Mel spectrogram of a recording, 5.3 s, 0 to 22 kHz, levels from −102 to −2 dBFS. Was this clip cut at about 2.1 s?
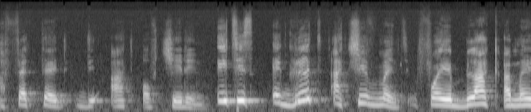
yes; 1 cut; at 2.1 s

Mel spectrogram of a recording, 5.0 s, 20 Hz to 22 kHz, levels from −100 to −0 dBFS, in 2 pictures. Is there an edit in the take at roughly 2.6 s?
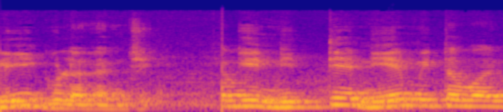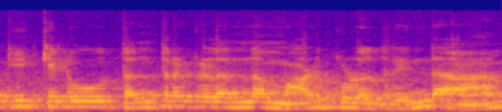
no; 1 cut; at 1.1 s

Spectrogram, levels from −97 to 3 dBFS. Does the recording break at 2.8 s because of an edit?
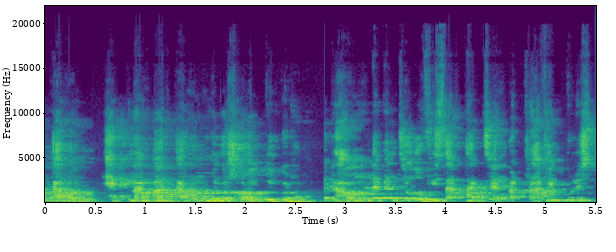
yes; 1 cut; at 2.8 s

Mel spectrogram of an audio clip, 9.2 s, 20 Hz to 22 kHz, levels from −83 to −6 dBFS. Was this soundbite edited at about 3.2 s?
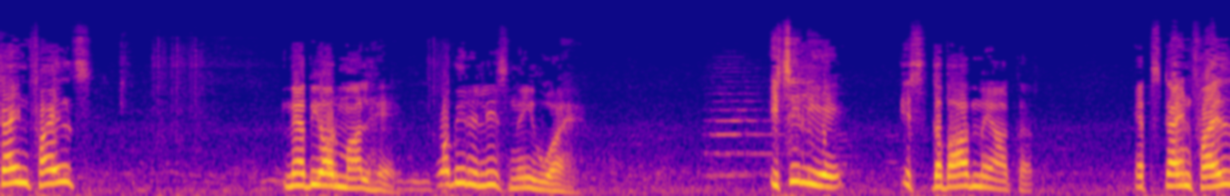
yes; 1 cut; at 3.2 s

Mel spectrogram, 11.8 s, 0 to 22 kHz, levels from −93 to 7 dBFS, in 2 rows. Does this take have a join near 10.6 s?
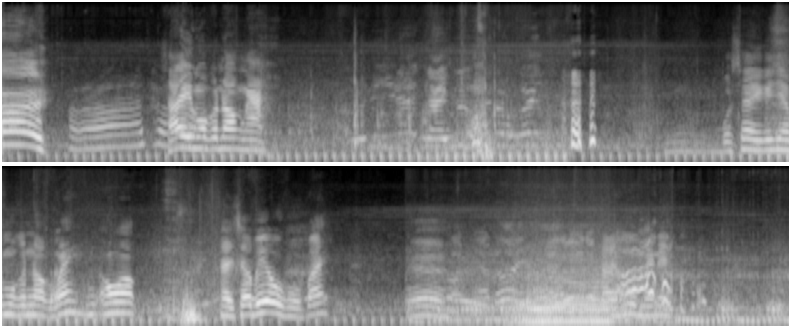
no; 1 cut; at 9.3 s

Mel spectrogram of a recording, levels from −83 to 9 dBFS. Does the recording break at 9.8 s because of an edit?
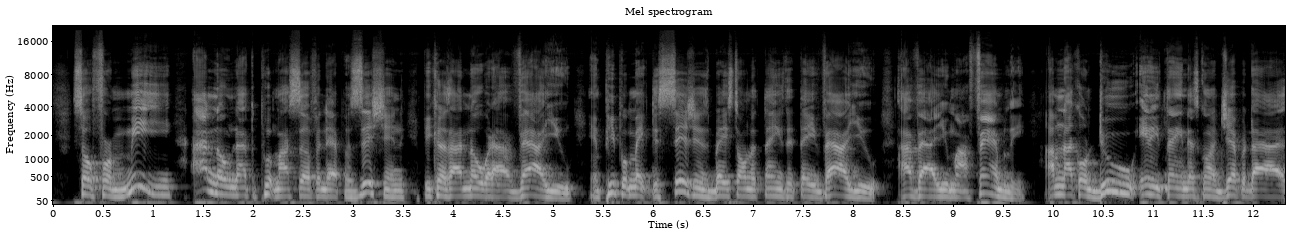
yes; 1 cut; at 9.8 s

